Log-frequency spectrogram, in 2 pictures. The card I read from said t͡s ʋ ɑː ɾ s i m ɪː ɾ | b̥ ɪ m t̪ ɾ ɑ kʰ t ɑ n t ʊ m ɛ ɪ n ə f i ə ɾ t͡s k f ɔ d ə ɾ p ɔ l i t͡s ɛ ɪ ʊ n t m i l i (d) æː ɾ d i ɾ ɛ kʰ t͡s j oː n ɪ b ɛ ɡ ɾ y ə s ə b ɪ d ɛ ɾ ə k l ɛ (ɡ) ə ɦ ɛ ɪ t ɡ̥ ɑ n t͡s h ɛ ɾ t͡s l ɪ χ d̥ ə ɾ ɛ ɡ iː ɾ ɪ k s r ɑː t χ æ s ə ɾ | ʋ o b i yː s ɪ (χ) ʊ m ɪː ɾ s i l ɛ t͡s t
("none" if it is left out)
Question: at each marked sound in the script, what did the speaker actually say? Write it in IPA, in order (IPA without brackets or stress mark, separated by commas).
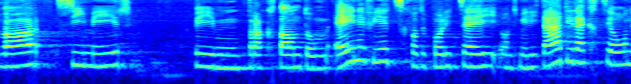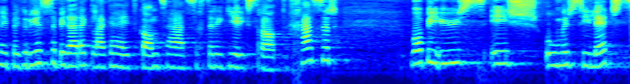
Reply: t, ɡ, ʃ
